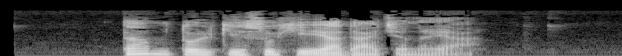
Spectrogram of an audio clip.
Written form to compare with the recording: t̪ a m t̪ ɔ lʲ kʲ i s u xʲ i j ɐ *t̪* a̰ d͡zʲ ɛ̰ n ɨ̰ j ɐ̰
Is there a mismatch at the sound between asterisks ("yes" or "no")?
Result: yes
